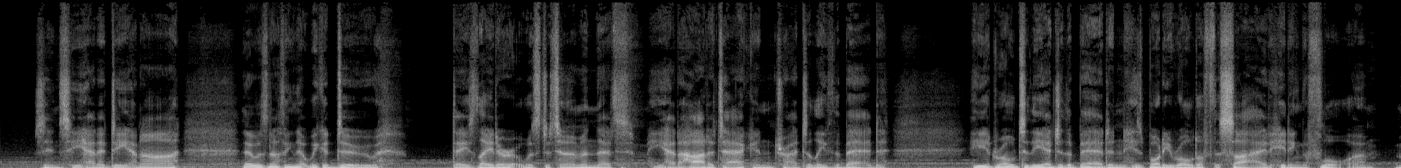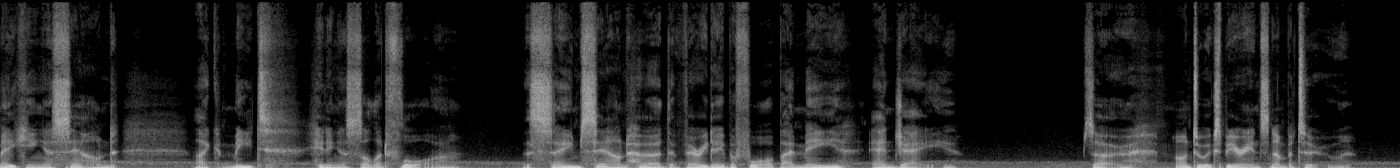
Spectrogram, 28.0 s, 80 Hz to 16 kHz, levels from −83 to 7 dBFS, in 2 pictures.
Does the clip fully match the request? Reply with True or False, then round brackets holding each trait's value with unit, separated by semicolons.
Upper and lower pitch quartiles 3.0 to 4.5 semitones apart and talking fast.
False (3.9 semitones; 160 wpm)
